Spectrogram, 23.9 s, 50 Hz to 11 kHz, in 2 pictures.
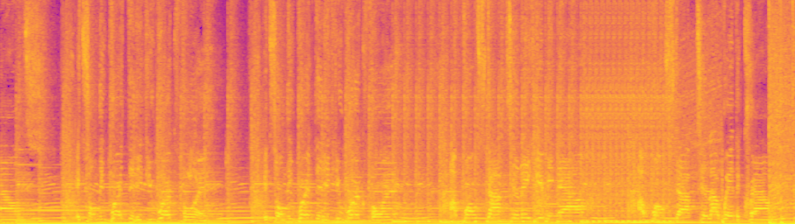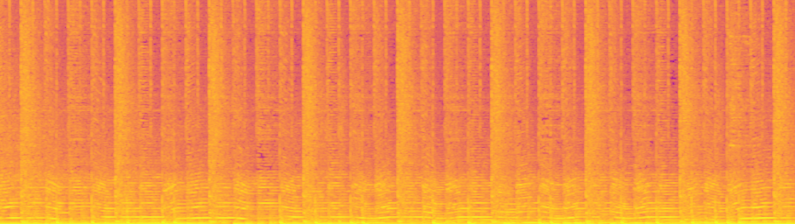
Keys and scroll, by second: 0.2 ctrl+Page_Down, 1.1 Escape, 4.8 ctrl+Page_Down, 5.8 Escape, 13.6 shift+Page_Up.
